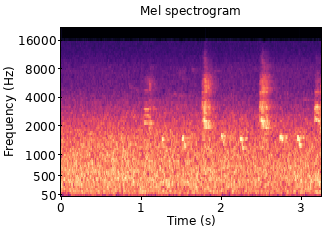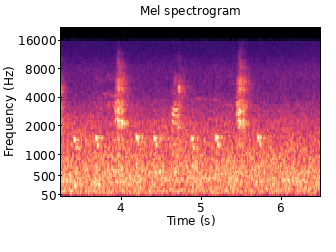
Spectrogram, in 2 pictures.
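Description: A bird calling a run of short, evenly repeated notes, roughly one every 0.7 seconds, starting about a second in and stopping near the end, over the steady wash of ocean surf.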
